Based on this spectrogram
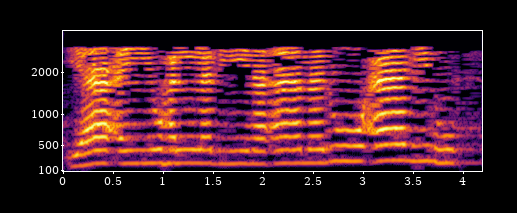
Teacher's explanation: الوجه الأول هو القصر، يعني أن تأتي بالمد المنفصل وتعطيه حركتين، ثم التوسط فتأتي بالمد المنفصل وتعطيه أربعة حركات، ثم عندنا فويق المتوسط أو فويق الوسط، ومن الممكن أن تسميه إشباعا وهو أن تعطي المد المنفصل خمسة حركات.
